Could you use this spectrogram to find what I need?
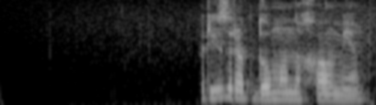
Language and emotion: Russian, neutral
